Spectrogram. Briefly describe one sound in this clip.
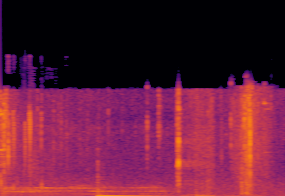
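A boulder crumbles with a low rumble.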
